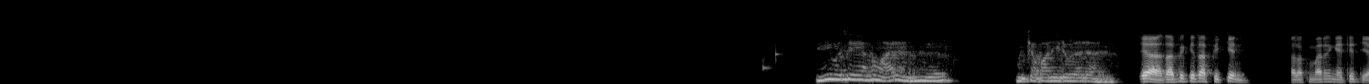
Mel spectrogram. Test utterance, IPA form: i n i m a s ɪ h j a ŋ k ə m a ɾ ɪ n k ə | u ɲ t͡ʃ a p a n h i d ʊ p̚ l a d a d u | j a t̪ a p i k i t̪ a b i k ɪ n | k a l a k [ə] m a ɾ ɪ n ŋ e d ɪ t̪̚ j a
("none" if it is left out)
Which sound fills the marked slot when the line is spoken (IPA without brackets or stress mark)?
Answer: ə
